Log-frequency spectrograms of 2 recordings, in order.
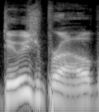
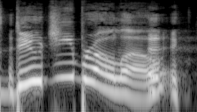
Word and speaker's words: Doogie Brolo: I was going to say it's probably pronounced like Douge Bro, but... – No, it is Doogie Brolo.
